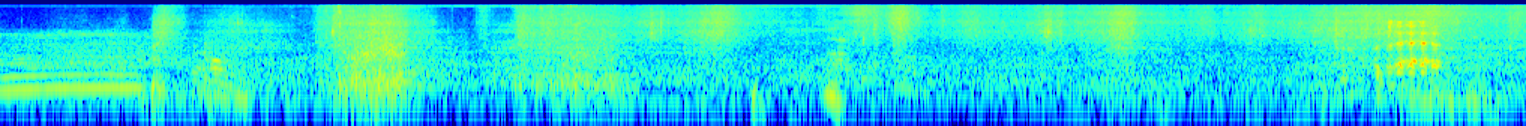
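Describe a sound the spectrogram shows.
Dry hay rustles as it is handled.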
